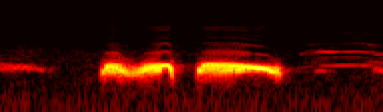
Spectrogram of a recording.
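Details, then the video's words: A decoy spotted dove gives one eager coo phrase: a wavering, slightly rising first note and a longer, steady, gently falling second note, then quiet. "Tiếng Chim Cu Mồi Thúc Gù Căng Lửa"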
